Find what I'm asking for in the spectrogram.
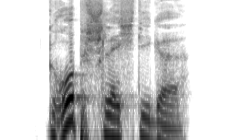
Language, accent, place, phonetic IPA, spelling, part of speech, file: German, Germany, Berlin, [ˈɡʁoːpˌʃlɛçtɪɡə], grobschlächtige, adjective, De-grobschlächtige.ogg
- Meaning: inflection of grobschlächtig: 1. strong/mixed nominative/accusative feminine singular 2. strong nominative/accusative plural 3. weak nominative all-gender singular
